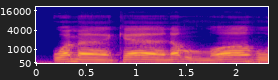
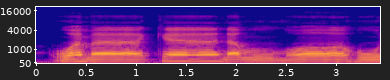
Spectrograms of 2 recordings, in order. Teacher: Wa ma kana Allahu, Allahnya perhatikan jangan menebalkan langsung jangan menebalkan bunyi suara jangan menebalkan bunyi suara na-nya, tapi ditebalkan bunyi Allahnya, sehingga na-nya tipis, Allahnya tebal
